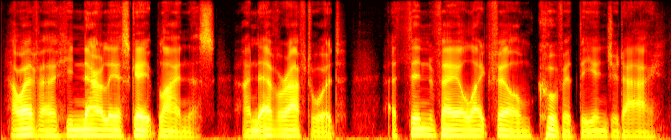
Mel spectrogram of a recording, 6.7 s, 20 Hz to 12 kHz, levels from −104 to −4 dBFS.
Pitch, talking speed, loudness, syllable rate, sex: 90 Hz, 150 wpm, -20 LUFS, 5.2 syllables/s, male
